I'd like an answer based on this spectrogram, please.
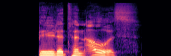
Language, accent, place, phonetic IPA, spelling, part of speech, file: German, Germany, Berlin, [ˌbɪldətn̩ ˈaʊ̯s], bildeten aus, verb, De-bildeten aus.ogg
- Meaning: inflection of ausbilden: 1. first/third-person plural preterite 2. first/third-person plural subjunctive II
